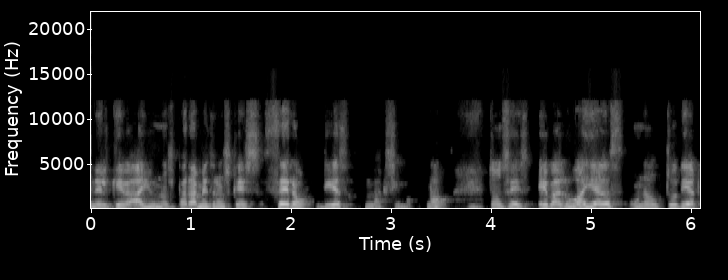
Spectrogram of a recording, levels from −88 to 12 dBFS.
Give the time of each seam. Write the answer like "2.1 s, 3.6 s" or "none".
2.2 s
